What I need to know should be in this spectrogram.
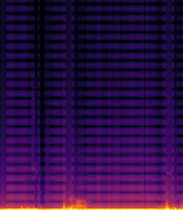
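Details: Real dog heart sounds recorded in a veterinary clinic with a smart AI digital stethoscope: deep, muffled thumps from the chest, consistent with heartbeats.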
